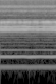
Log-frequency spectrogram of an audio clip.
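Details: Sustained phonation one month after office removal of a hemorrhagic vocal fold polyp with scissors and laser; a small skin tag remains on the left side and the area is slightly stiff.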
